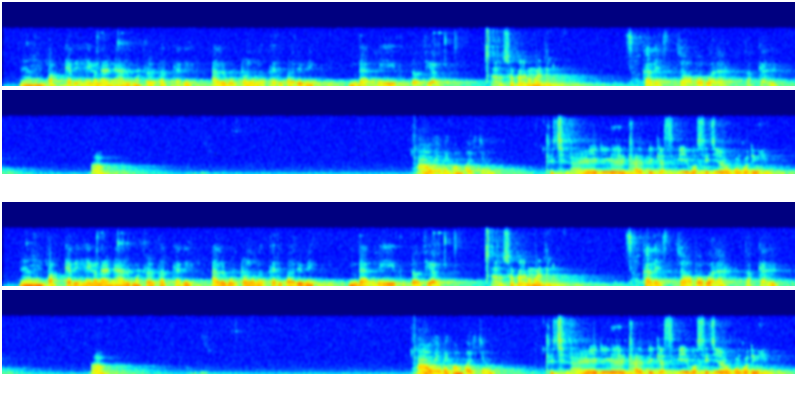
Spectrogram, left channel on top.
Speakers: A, on the right; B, on the right.
A: ହୁଁ ତରକାରୀ ହେଇଗଲାଣି ଆଳୁ ମଟର ତରକାରୀ ଆଳୁ ଭୁଟଳ ତରକାରୀ କରିବି। ହୁଁ ଡାଲି ଫୁଟଉଚି ଆଉ।
B: ଆଉ ସକାଳେ କଣ ଖାଇଥିଲୁ?
A: ସକାଳେ ଚପ ବରା ତରକାରୀ
B: ଆଉ।
A: ହୁଁ <unintelligible>
B: ହ୍ୟାଲୋ
A: ଆଉ ଏବେ କଣ କରୁଚୁ?
B: କିଛି ନାହିଁ ଏଇଟି ଖାଇ ପିଇକି ଆସିକି ବସିଚି ଆଉ କଣ କରିବି।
